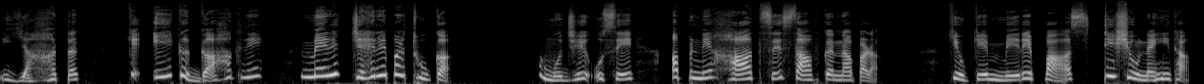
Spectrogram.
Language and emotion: Urdu, disgusted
